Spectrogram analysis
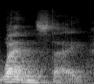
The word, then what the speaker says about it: Wednesday: did warden's Day become Wednesday well that is because if you look at the actual spelling of the word when you say Wednesday you're not actually pronouncing all the letters in there because in Middle English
